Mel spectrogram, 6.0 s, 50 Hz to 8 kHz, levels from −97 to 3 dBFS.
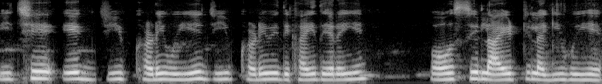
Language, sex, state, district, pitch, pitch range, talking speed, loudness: Hindi, female, Maharashtra, Chandrapur, 220 Hz, 205-230 Hz, 190 wpm, -15 LUFS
